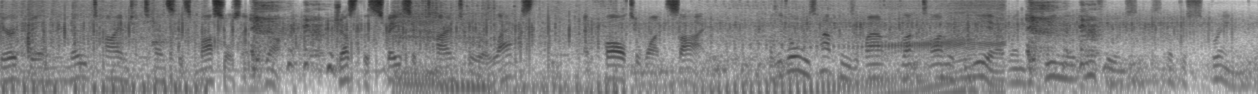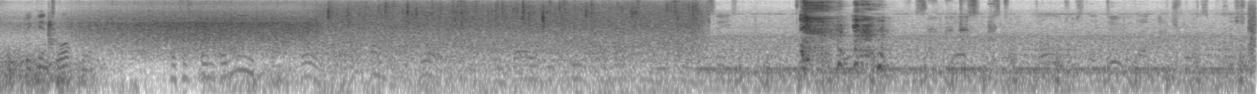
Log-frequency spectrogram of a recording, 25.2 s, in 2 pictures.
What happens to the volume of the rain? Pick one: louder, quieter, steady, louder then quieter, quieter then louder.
steady.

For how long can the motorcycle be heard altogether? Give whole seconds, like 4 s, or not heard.
8 s.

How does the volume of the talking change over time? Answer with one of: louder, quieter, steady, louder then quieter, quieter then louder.
quieter.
